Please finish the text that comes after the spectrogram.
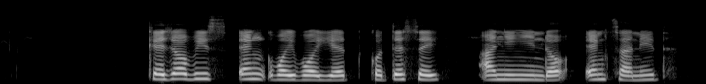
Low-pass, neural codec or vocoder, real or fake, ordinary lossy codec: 9.9 kHz; none; real; none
